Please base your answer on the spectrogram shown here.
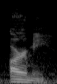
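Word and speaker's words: Ermey: Army. Army. Army. R. His name is R. Then second word Lee. Third word army. That E R M uh is pronounced army. Like the army.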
